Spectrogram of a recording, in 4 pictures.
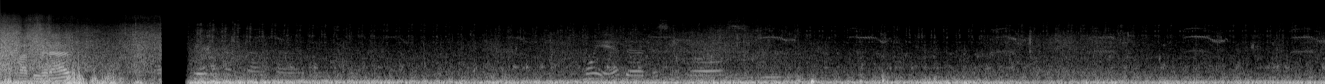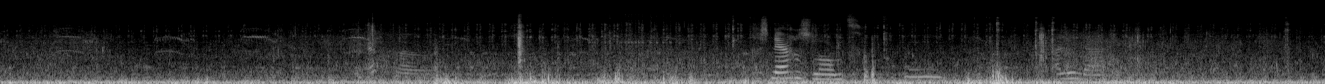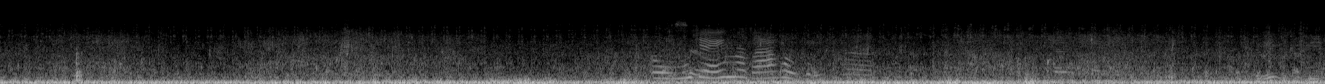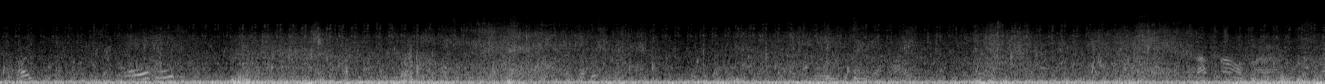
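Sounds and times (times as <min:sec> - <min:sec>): low rumble aboard yacht: 0:00.0 - 0:53.0
chirping bird calls: 0:07.5 - 0:17.0.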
